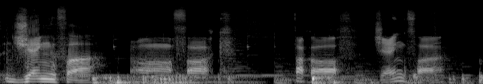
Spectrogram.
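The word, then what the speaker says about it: Zheng Fa: Valara Kintara says Zeng is pronounced Jeng with a voiced J. What? So it's Jengfa.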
